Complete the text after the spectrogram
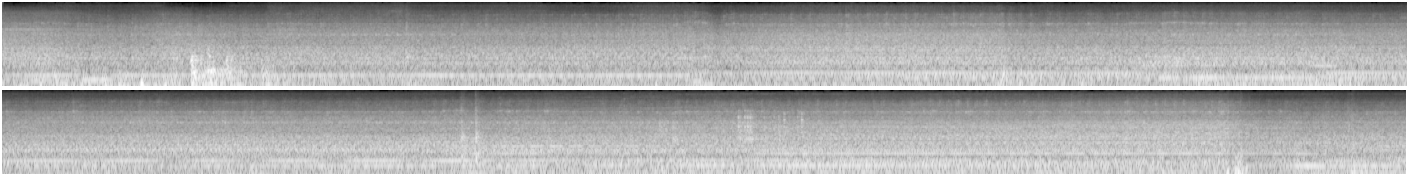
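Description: A nearby excavator engine rumbles steadily, rising and falling as it works.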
